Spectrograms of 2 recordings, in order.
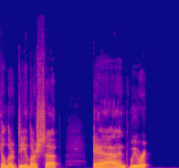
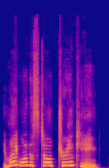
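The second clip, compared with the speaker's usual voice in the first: little inner voice; 12 semitones higher than usual. Retold or imitated. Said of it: "this little voice inside my head says".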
